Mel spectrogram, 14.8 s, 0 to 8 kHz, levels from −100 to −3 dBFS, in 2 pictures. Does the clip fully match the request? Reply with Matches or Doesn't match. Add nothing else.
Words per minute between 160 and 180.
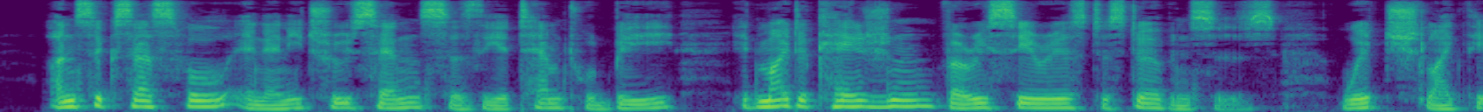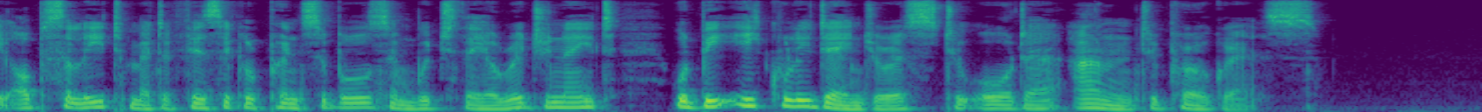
Doesn't match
